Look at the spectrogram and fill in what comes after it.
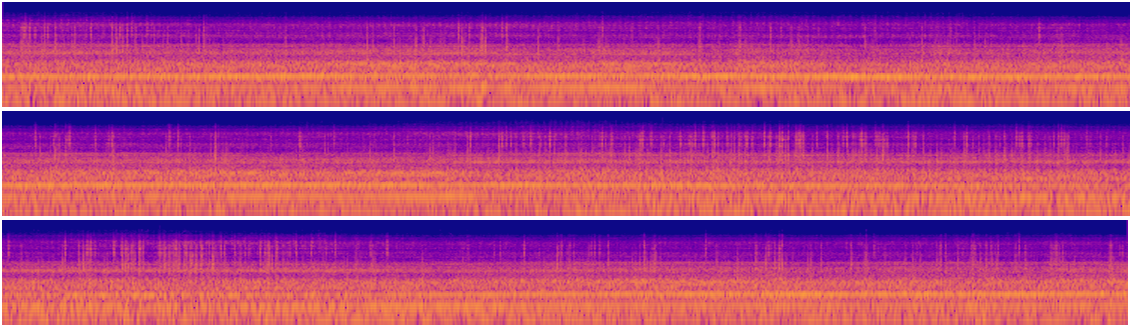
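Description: Motorcycle engine of a sidecar tricycle running at a steady cruise, its pitch holding even, over road noise.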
